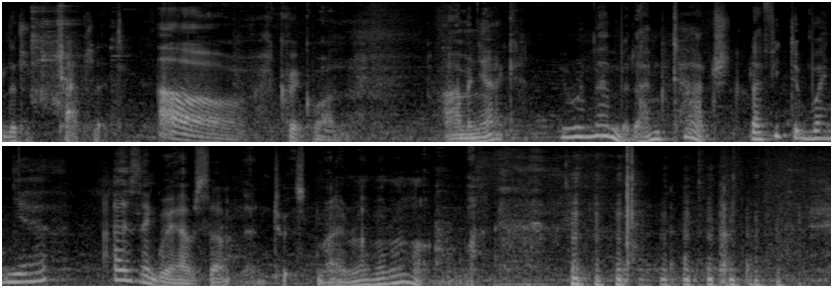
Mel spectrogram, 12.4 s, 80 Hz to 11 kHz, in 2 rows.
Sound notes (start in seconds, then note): 6.1 guy speaking in foreign language; 9.7 chuckles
